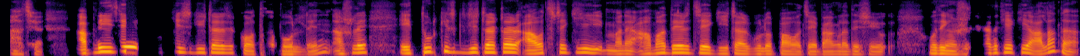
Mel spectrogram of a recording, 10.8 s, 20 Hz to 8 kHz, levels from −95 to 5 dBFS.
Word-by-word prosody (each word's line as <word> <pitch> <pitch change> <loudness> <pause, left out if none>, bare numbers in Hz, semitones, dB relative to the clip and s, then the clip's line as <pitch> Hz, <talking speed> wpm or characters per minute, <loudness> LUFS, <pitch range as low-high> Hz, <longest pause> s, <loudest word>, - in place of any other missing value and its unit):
আচ্ছা, - - -9 0.5
আপনি 170 +3 +4 0.2
যে 205 - +5 0.3
turkish 165 0 -7
guitar 155 0 +1
এর 145 - -6
কথা 100 -1 -3 0.2
বললেন, 100 +2 -4 0.2
আসলে 150 +8 +1 0.4
এই 130 - +4
turkish 180 +2 0
guitar 165 +1 +3
টার 170 -2 +7 0.2
আওয়াজটা 135 +6 +1
কি - - -9 0.4
মানে 110 +1 -3 0.2
আমাদের 145 +4 +3
যে 140 - +2 0.2
গিটার 115 -1 -1
গুলো 110 0 -2
পাওয়া 100 -1 -1
যায় 100 -1 -2
বাংলাদেশে 95 0 -6 0.6
অধিকাংশ, 110 -5 0
সেটা 140 - -9
থেকে 160 +3 -1
কি 160 - -2
আলাদা? 190 - -1
135 Hz, 155 wpm, -23 LUFS, 105-160 Hz, 0.6 s, টার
